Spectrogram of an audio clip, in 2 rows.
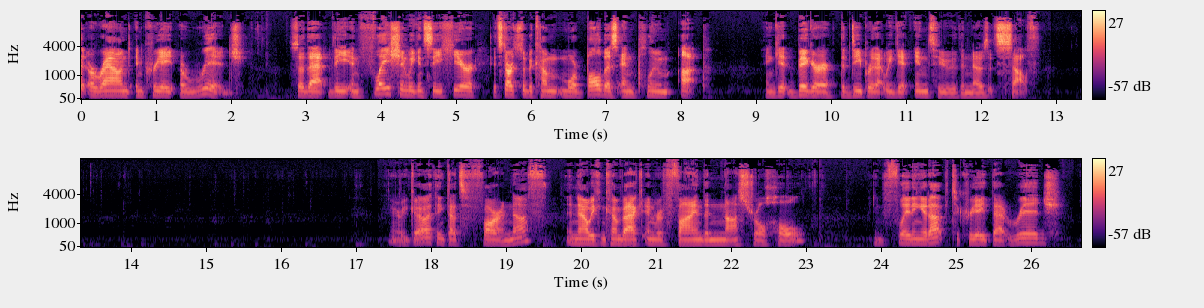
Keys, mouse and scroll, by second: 0.4-3.8 middle drag, 2.5 f, 4.1 z, 11.8 z, 12.8 click, 13.9 f, 14.3 click, 15.3-17.3 drag, 17.1 z, 17.8 z, 19.5 ctrl+z, 20.6 f, 21.8-26.6 drag, 23.3 f.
